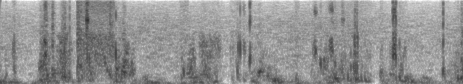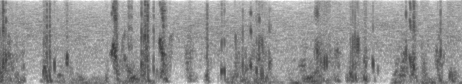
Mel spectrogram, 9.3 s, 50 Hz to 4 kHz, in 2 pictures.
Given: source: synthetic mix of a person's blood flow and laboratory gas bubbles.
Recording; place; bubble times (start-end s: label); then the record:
Doppler ultrasound of blood flow; precordium
0.05-0.19 s: bubbles
0.35-1.21 s: bubbles
1.79-1.88 s: bubbles
1.96-2.24 s: bubbles
2.29-2.60 s: bubbles
2.94-3.00 s: bubbles
3.12-3.75 s: bubbles
3.79-4.06 s: bubbles
4.39-4.48 s: bubbles
4.51-4.89 s: bubbles
5.02-5.21 s: bubbles
5.26-5.34 s: bubbles
5.67-6.37 s: bubbles
6.47-6.61 s: bubbles
6.67-6.77 s: bubbles
6.80-6.92 s: bubbles
6.97-7.36 s: bubbles
7.76-8.45 s: bubbles
8.67-8.93 s: bubbles
8.96-9.26 s: bubbles
From the record:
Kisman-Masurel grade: 342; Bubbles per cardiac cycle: rolling drumbeat, 9 or more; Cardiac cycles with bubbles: 100%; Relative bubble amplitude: moderate (0.250 to 0.450); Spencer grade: 3 (all of the cardiac periods contain showers or single bubble signals, but not dominating or overriding the cardiac motion signals); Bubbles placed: anywhere in the cardiac cycle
